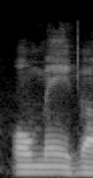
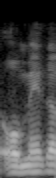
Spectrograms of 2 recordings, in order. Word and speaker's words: ओमेगा: Fine और ओमेगा का उच्चारण भी ओ का होता है। ठीक है? ओमिक्रॉन जैसे ही ओमेगा का उच्चारण होगा ओ का। जैसे कि गोल्ड। ठीक है? या फिर ओल्ड।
